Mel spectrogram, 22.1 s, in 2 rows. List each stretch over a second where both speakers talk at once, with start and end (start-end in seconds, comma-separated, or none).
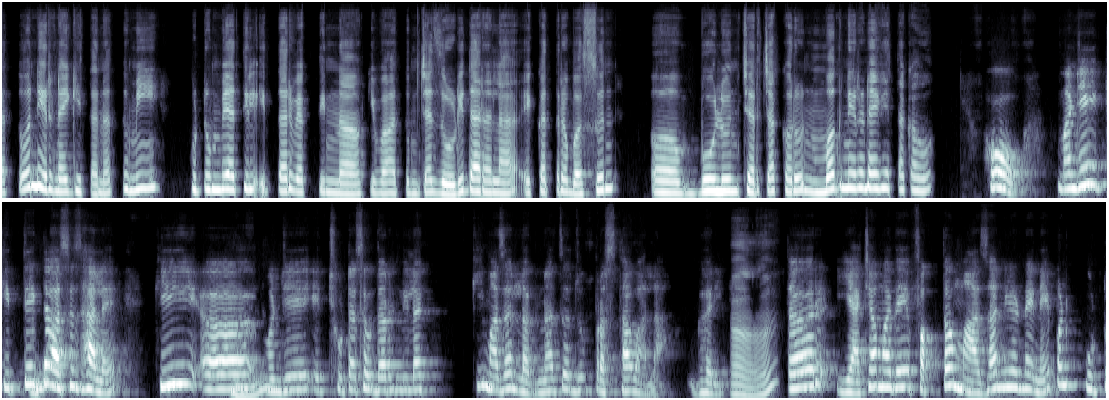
none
